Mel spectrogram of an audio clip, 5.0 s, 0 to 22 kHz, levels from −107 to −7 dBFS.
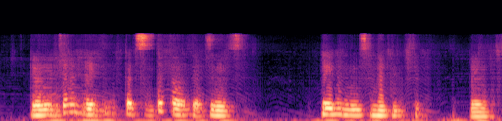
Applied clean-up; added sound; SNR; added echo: neural mask model DeepFilterNet 3.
